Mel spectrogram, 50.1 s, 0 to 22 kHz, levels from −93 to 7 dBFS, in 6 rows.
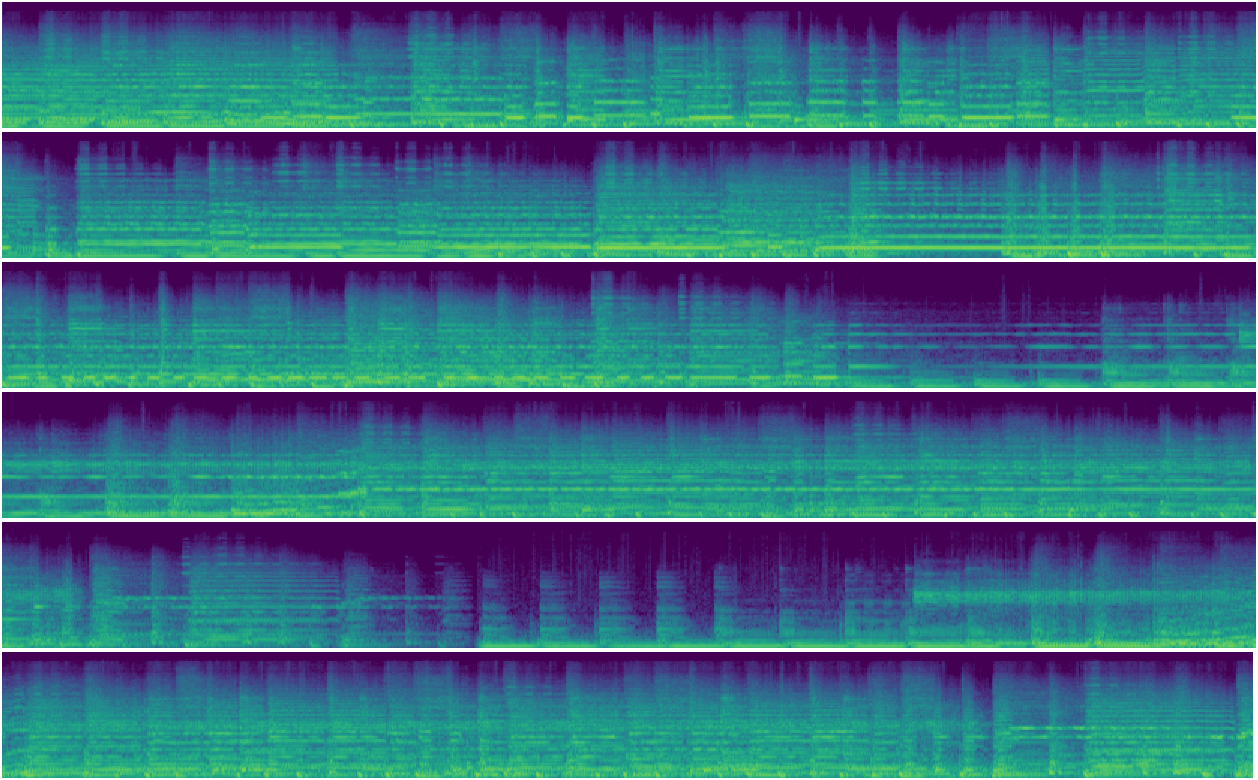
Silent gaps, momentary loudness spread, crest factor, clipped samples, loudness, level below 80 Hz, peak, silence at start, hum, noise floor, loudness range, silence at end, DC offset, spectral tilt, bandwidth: none; 11 LU; 16 dB; under 0.1%; -19 LUFS; -38 dBFS; -4 dBFS; 0 s; none; -46 dBFS; 10 LU; 0 s; under 0.1%; -7 dB/octave; 10 kHz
